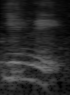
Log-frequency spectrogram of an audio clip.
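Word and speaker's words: Yinli: Nah, sebenarnya kalau pengucapan secara Mandarin itu Inli.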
